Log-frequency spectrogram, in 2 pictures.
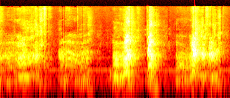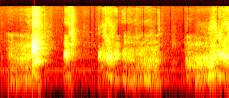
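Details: Playful puppies fresh from a bath, trading rough growls and snappy high barks about every second or two, loud rasping bursts alternating with brief pauses and a faint constant hum underneath.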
